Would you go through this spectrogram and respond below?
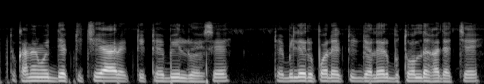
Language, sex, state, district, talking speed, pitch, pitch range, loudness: Bengali, male, Assam, Hailakandi, 175 wpm, 160 Hz, 155-165 Hz, -17 LUFS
